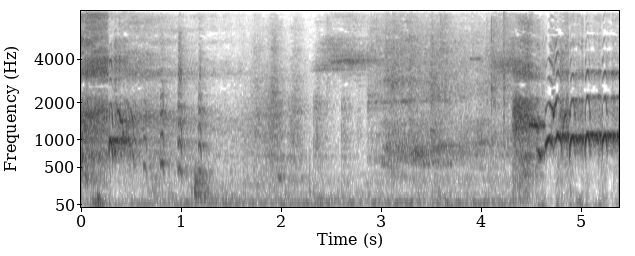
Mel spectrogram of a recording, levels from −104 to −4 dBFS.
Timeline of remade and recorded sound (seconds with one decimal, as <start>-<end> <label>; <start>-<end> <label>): 0.0-5.4 recorded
